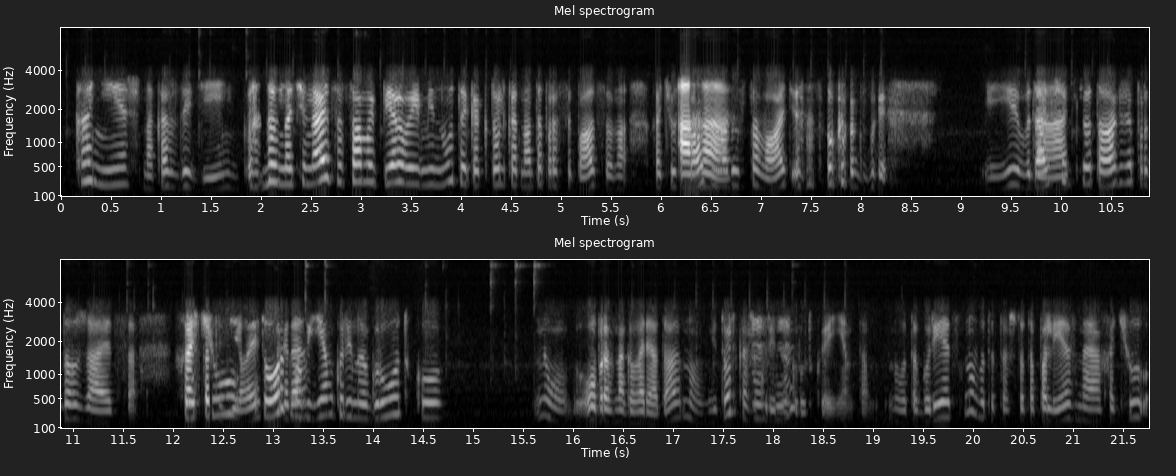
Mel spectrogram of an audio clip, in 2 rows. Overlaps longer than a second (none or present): present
